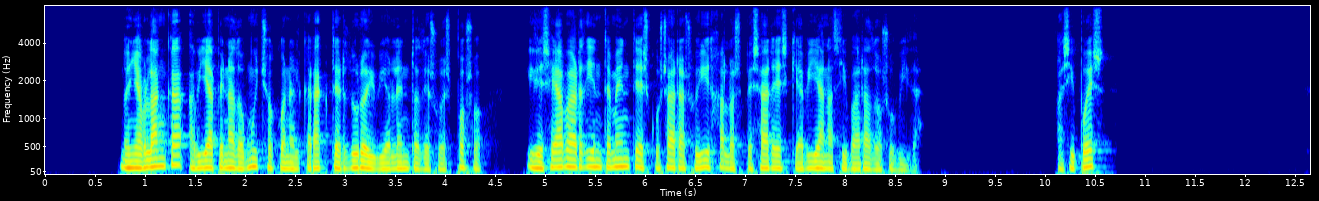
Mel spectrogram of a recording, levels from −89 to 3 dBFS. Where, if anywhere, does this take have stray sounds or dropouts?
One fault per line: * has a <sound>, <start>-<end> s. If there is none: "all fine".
all fine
